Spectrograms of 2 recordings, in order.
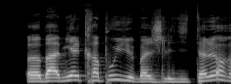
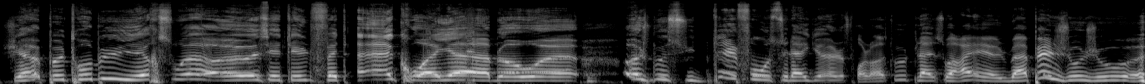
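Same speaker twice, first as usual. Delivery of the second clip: slow, groggy, tipsy mock voice; giggly drunk Jojo; 4 semitones higher, slower than usual. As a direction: play him half-awake and a bit drunk. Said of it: "Et à huit heures, il fait quoi?".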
